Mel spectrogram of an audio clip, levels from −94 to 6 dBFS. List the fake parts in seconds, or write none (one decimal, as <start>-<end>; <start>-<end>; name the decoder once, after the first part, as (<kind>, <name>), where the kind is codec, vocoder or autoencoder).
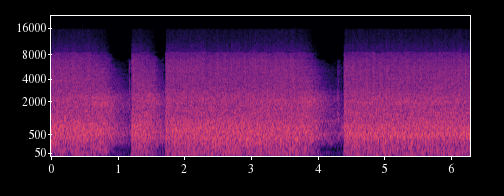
0.0-2.0 (vocoder, BigVGAN v2); 5.8-6.3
